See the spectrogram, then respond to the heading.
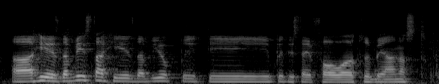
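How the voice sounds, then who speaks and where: Speaking with a non-native accent, a man uses a medium pitch. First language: not English. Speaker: gaming youtuber. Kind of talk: game guide voiceover. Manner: casual, many filler uhs.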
